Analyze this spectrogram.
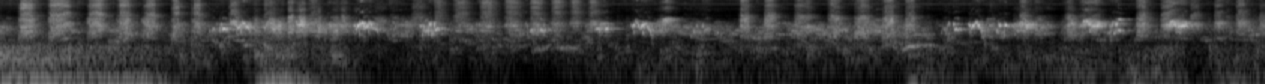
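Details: Several parrot chicks chattering in rapid, raspy high-pitched chirps, a steady overlapping stream with brief low bumps near the start.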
